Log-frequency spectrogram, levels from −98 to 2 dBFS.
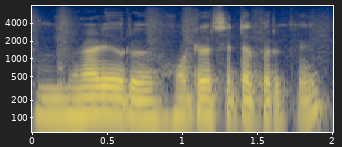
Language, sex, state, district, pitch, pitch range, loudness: Tamil, male, Tamil Nadu, Nilgiris, 105 Hz, 100-110 Hz, -16 LUFS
